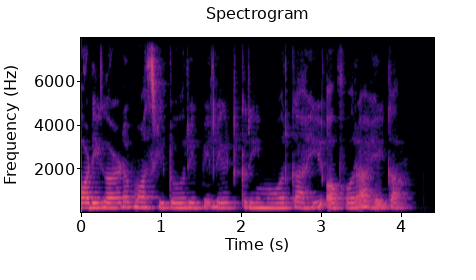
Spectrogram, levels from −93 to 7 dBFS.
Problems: background sounds at intervals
